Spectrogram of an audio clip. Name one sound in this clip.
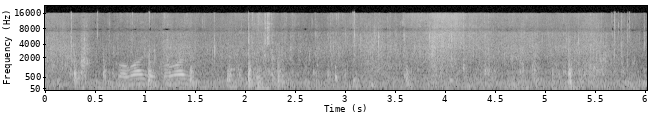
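Water splashes off a wet fishing net as it is hauled in.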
